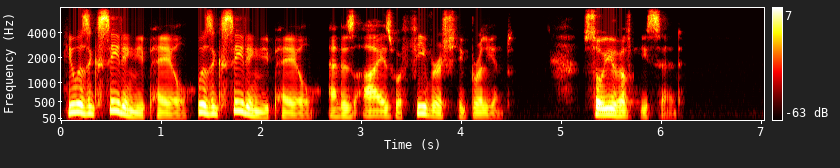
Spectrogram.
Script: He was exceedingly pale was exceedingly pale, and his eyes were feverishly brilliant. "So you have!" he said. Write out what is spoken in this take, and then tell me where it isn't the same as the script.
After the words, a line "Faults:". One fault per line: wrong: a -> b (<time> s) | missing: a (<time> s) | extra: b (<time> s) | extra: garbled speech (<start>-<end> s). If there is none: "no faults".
He was exceedingly pale was exceedingly pale, and his eyes were feverishly brilliant. "So you have!" he said.
Faults:
no faults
